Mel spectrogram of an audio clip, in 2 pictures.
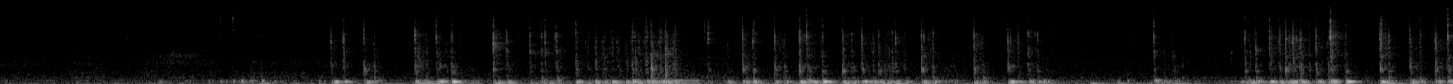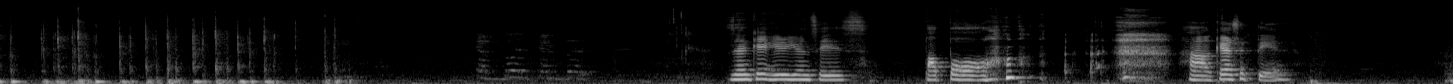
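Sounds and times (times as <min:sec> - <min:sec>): computer keyboard typing: 0:03.2 - 0:10.5, 0:11.5 - 0:18.1.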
